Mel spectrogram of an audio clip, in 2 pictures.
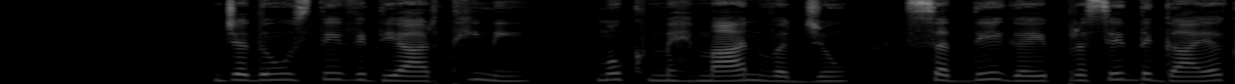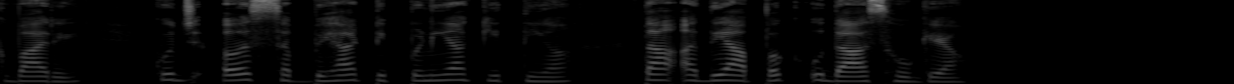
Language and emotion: Punjabi, sad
